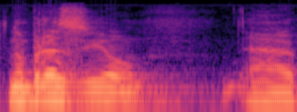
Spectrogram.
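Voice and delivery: ordinary talk, nothing marked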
